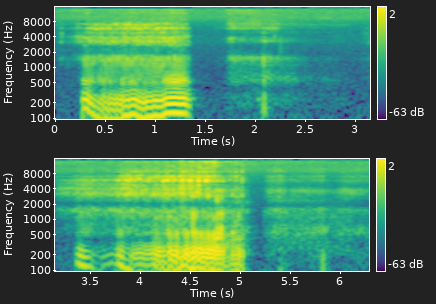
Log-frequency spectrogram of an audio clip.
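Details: Snores of a sleeping dog: a deep, vibrating snore, a silent gap with a small click, then a longer wavering snore that swells and trails off, low and throaty throughout.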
